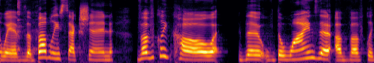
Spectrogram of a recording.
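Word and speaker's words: Veuve Clicquot: labels in the way of the bubbly section vova Coleco the the wines that vocally called that come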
